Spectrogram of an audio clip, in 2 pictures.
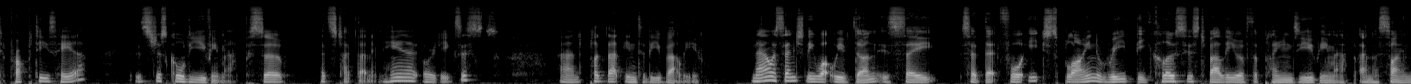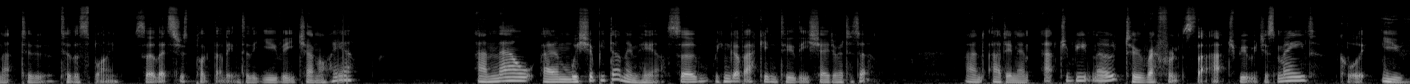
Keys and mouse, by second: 3.0-4.1 drag, 5.2 click, 9.8 click, 15.4 click, 21.2 click, 21.5-22.7 drag, 23.7 shift+a, 24.5 t, 26.4-28.1 drag.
